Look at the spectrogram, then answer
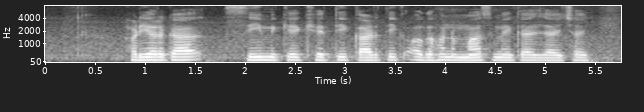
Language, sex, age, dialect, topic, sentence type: Magahi, male, 25-30, Western, agriculture, statement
